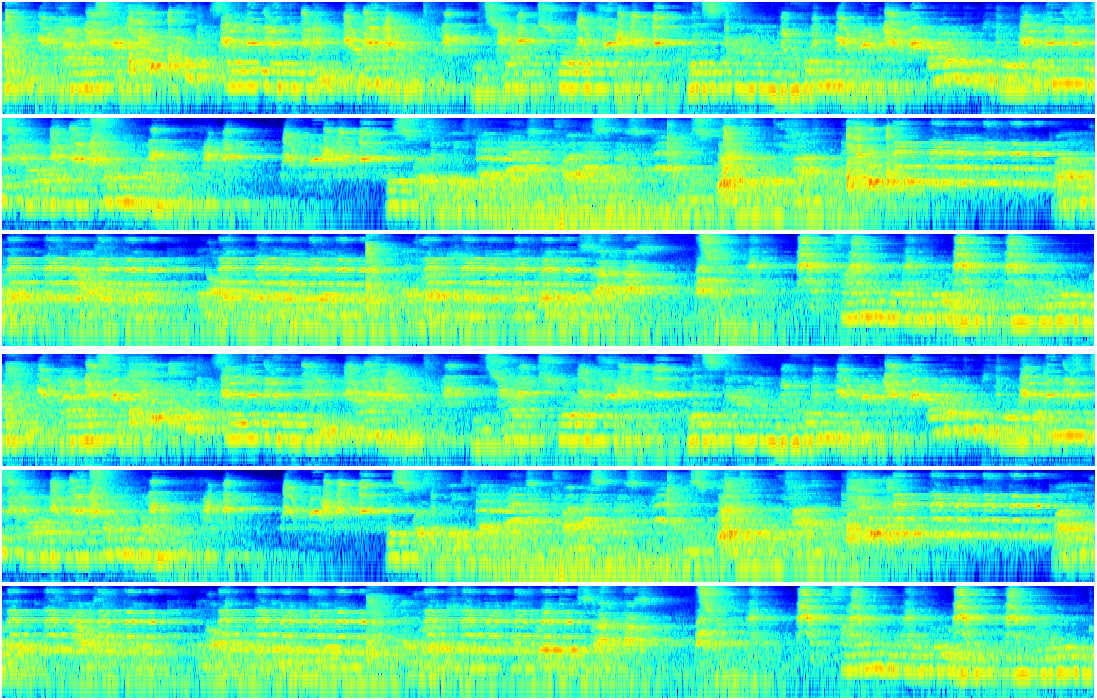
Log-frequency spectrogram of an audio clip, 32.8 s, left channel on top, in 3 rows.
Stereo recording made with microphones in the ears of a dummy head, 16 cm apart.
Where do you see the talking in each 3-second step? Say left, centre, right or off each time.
left, left, centre, right, right, right, right, right, right, right, right.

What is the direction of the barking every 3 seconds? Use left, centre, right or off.
centre, left, left, centre, centre, centre, centre, centre, centre, centre, centre.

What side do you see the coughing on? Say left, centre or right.
left.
